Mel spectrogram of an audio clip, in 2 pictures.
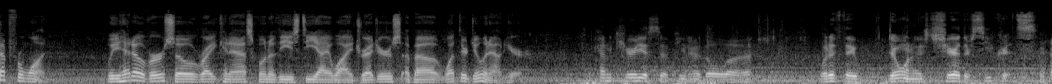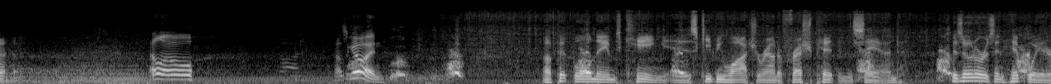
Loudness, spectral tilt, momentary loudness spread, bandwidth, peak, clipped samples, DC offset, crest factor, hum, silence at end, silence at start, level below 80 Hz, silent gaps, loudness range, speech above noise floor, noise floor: -21 LUFS; -5.5 dB/octave; 17 LU; 13.5 kHz; -2 dBFS; under 0.1%; under 0.1%; 20 dB; none; 0 s; 0 s; -36 dBFS; none; 4 LU; 21 dB; -41 dBFS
